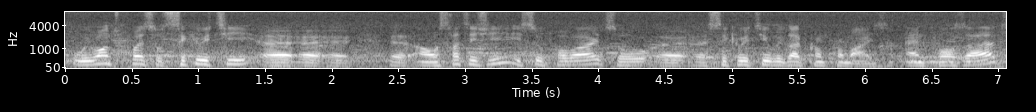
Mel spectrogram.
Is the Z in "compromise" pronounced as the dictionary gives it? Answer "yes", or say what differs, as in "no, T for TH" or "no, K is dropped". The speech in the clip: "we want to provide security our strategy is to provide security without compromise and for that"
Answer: yes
